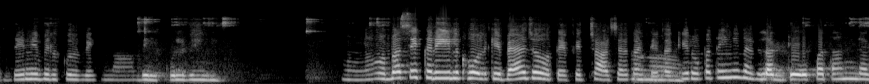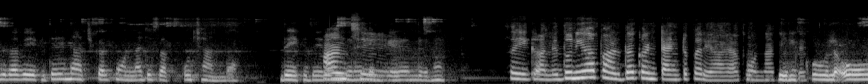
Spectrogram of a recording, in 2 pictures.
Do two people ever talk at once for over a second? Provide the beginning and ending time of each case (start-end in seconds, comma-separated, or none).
none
